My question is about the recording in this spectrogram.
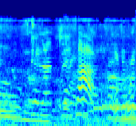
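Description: Children's voices calling out together: one long drawn-out call that falls in pitch over the first second, then shorter calls.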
